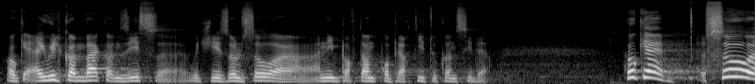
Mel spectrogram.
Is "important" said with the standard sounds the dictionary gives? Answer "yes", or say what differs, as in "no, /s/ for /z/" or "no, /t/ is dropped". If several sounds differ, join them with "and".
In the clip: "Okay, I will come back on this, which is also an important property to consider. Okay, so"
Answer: yes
